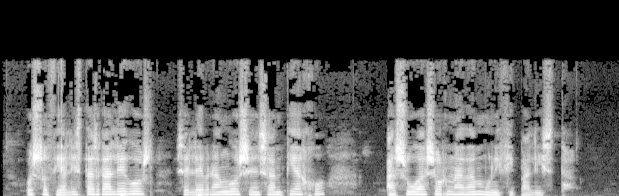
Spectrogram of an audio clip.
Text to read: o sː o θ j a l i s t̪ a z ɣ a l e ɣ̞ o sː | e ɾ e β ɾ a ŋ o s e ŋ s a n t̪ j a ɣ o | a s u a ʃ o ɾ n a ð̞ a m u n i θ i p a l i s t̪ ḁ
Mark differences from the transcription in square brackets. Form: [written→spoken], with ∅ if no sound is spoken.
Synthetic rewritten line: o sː o θ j a l i s t̪ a z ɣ a l e ɣ̞ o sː | e [ɾ→l] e β ɾ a ŋ o s e ŋ s a n t̪ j a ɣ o | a s u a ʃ o ɾ n a ð̞ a m u n i θ i p a l i s t̪ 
